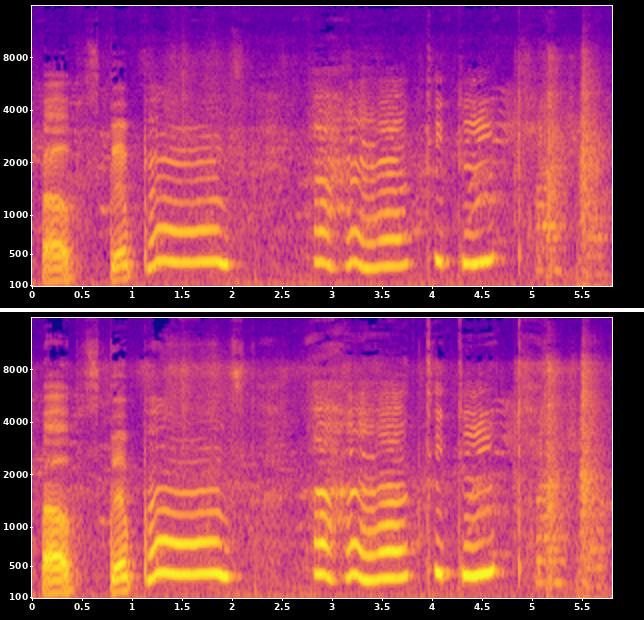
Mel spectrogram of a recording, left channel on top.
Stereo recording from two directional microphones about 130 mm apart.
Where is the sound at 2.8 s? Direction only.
20° right (ahead or behind).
